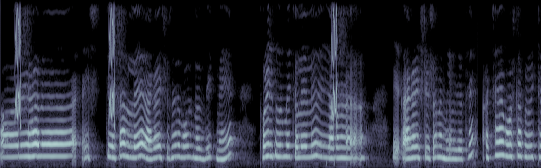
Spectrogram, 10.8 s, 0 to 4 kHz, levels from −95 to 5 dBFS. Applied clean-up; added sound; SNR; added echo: none; Animal; 11 dB; none.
